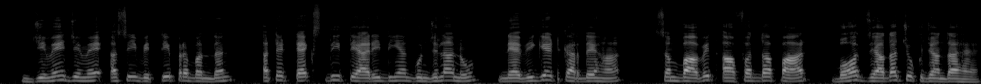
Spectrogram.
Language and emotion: Punjabi, fearful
